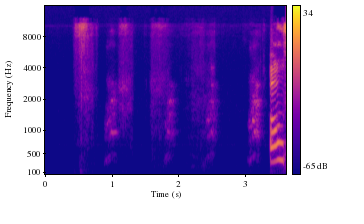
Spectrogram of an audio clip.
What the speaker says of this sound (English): The dogs are barking at him.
